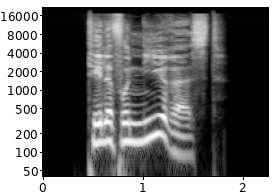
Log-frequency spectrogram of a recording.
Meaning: second-person singular subjunctive I of telefonieren
- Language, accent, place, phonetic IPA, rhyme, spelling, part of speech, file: German, Germany, Berlin, [teləfoˈniːʁəst], -iːʁəst, telefonierest, verb, De-telefonierest.ogg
